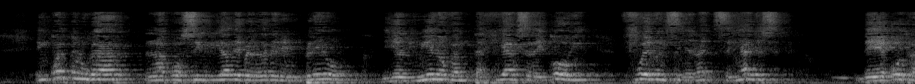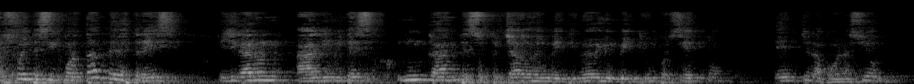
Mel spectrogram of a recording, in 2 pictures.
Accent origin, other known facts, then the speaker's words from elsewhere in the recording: Chile; Nuestra lupa analítica hoy revisará el comportamiento de nuestra sociedad como chilenos.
